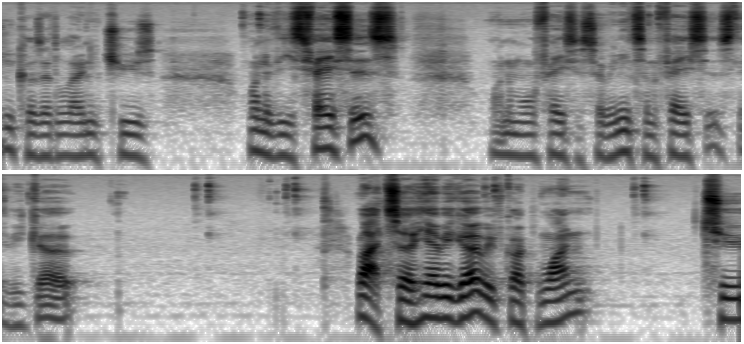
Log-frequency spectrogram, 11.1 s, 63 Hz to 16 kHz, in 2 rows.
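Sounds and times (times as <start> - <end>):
steady low hum: 0.0 - 11.0
computer mouse clicks: 6.4 - 7.9, 10.2 - 10.5.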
